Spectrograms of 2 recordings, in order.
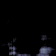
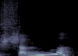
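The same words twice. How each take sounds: First: The first syllable has a low dipping tone. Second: The first syllable has a rising tone. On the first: This is how people commonly say it in Taiwan. "Since I was little, I have heard everyone say" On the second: This is the form shown in Pinyin. "not really"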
